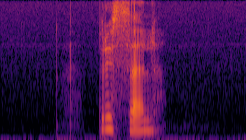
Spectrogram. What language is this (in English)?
Norwegian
